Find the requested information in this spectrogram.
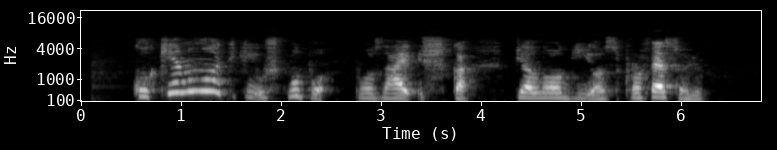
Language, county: Lithuanian, Utena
